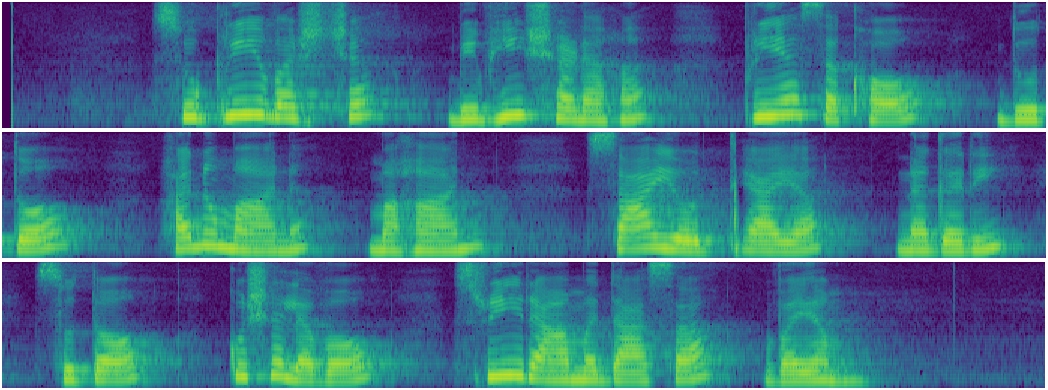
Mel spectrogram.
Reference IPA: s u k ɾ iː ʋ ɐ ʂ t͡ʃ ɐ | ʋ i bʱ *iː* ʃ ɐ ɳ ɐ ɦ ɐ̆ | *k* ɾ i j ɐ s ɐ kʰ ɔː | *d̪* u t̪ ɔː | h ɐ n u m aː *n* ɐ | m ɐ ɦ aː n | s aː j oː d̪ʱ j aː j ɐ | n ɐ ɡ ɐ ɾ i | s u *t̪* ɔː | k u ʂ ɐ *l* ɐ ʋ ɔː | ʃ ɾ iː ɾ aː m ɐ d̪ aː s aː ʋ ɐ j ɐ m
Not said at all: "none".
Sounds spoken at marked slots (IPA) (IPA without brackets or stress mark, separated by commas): iː, p, d̪, n, t̪, l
